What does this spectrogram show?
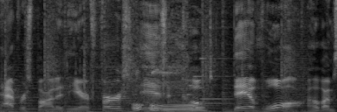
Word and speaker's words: Côte d'Ivoire: Also sent uh I learned it's pronounced Côte d'Ivoire, by the way, not Côte d' Just say Ivory Coast, bro.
